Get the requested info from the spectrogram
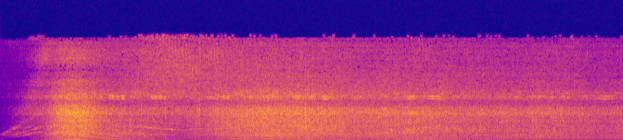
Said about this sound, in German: Innerhalb weniger Sekunden ist das Gerät in der Luft, das an einen weißen Kugelgrill erinnert, getragen von zwölf Rotorblättern. Eine Drohne, mit der eines Tages breitflächig Zeitungen zugestellt werden könnten.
